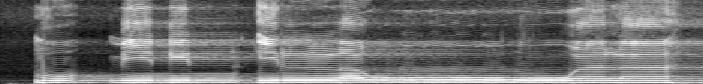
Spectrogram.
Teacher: kasr tanwin bertemu hamzah idahar halq kasr tanwin dibaca jelas tanpa mendengung · Kasrah tanwin bertemu hamzah idhar halki. Kasrah tanwin dibaca jelas tanpa mendengung. Nun sukun atau tanwin yang bertemu dengan salah satu dari huruf 6 ini termasuk huruf hamzah, maka bunyi kasrah tanwin dibaca jelas tanpa mendengung.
